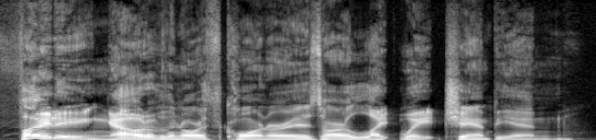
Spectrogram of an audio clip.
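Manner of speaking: growling ring-announcer voice. Reading an announcer introducing a fighter to the crowd: announcer growling. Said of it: "the announcer says in a growl".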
